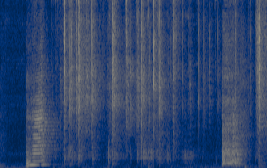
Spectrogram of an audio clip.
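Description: English Bull Terrier cross barking twice: a short pitched bark about half a second in and a rougher, noisier one near the end. Between the barks, light clicks and scrabbling of claws on a wooden floor.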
